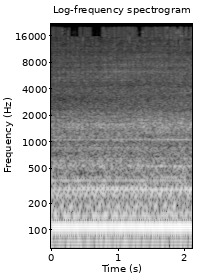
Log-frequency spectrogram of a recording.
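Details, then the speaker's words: Kubota M125X tractor diesel, start after new pushrods and valve adjustment, following fuel-filled crankcase and blow-by: steady, even idle with smooth low rumble, no knocks or misses, initial blue smoke probably from fuel in cylinder one expected to clear; healthy idle. "I'm sure that'll go away once it warms up. Sounds really nice now."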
